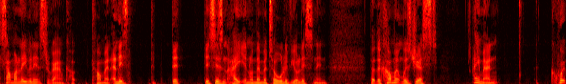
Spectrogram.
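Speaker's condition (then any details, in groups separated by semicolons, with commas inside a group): Stutter; lives with it, no extensive therapy to get rid of it; listener suggested stutter sounded worse recently, unconfirmed; repeated sounds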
